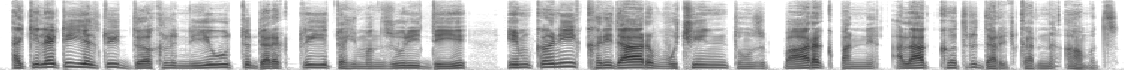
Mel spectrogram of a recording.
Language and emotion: Kashmiri, neutral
